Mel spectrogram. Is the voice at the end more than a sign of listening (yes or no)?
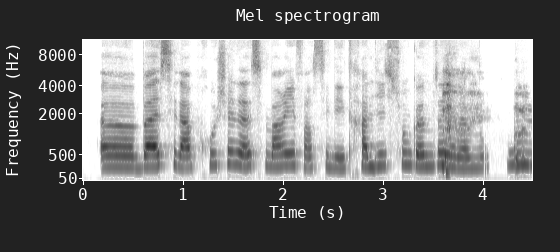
yes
